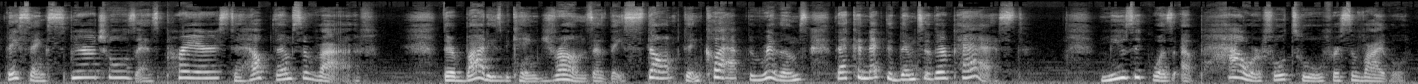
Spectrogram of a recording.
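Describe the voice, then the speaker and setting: A woman reading a children's book aloud as host, with deliberate, emphatic phrasing and an expressive storytelling delivery. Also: mid-range voice.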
